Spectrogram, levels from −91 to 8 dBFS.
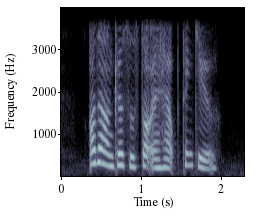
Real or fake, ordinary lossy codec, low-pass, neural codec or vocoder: fake; none; 3.6 kHz; codec, 16 kHz in and 24 kHz out, 1 kbps, XY-Tokenizer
